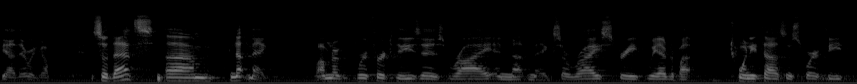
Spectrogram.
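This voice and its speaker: A man presenting his company's plans at a town zoning meeting, speaking informally with many fillers and restarts, and a loud voice by his own account. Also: medium pitch, normal speed, slight background noise. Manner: says he has a loud voice.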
